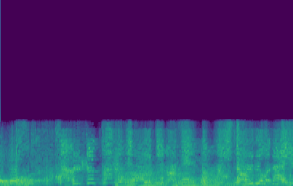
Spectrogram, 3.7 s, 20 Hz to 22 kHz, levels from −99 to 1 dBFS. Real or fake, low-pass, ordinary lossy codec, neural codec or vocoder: fake; 7.2 kHz; Opus, 16 kbps; codec, 16 kHz in and 24 kHz out, 0.6 kbps, FireRedTTS-2 codec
